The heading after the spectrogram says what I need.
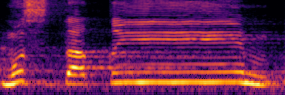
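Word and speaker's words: مستقيم: dia mesti mufaroqoh coba ihdinashirotolmustakim dibacanya Nunun padahal itu kan memang ujungnya mustaqim mim dibaca nyanun mustaqim maka buat padat salat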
